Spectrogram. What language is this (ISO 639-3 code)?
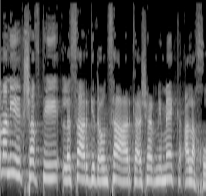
heb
